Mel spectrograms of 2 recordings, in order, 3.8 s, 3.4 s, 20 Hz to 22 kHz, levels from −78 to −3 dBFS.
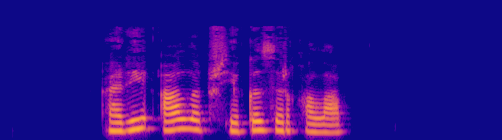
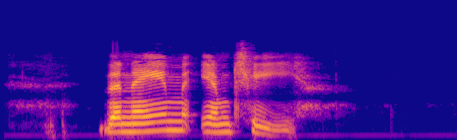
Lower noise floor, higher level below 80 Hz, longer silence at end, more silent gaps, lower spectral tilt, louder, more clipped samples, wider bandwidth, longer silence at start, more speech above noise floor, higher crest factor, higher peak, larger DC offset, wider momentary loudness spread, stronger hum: first, -81 dBFS vs -64 dBFS; second, -76 dBFS vs -64 dBFS; first, 1.2 s vs 1 s; neither; about the same, -5 dB/octave vs -5 dB/octave; second, -24 LUFS vs -17 LUFS; neither; first, 11.5 kHz vs 7.6 kHz; first, 0.8 s vs 0.35 s; first, 59 dB vs 46 dB; about the same, 20 dB vs 20 dB; second, -6 dBFS vs -2 dBFS; neither; second, 7 LU vs 19 LU; neither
